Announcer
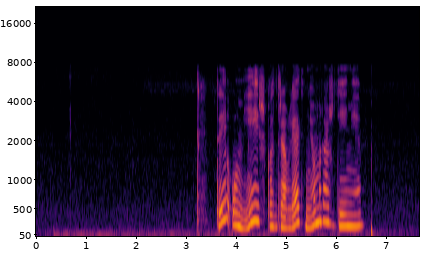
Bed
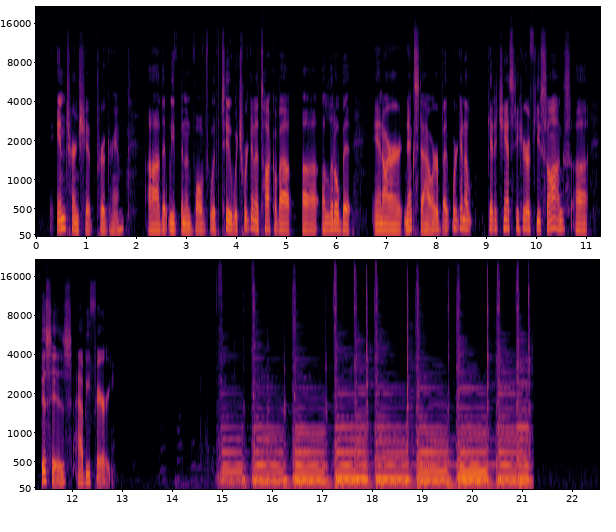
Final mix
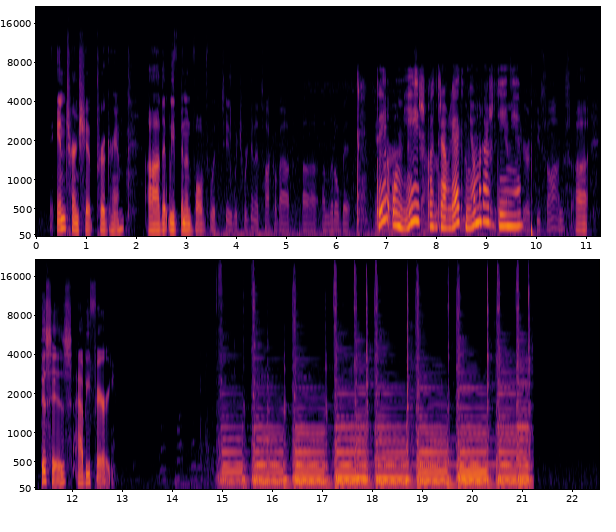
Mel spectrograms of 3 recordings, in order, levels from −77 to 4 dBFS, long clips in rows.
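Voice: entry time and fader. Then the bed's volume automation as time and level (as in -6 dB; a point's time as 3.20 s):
3.20 s, -2.5 dB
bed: 3.02 s 0 dB
3.79 s -21.5 dB
10.42 s -21.5 dB
11.09 s -0.5 dB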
